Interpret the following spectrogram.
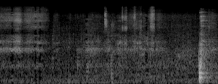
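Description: Faint rustling and light scraping, like hands or clothing moving near the microphone, with a few small ticks and a sharp click at the very end.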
